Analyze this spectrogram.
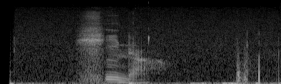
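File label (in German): "China", German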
